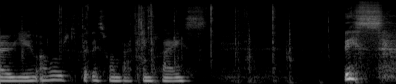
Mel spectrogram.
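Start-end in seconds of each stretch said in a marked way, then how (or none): 3.4-3.8 breathless after talking; short of breath, gasping slightly. Real, not acted. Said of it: "sorry, I'm really out of breath".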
